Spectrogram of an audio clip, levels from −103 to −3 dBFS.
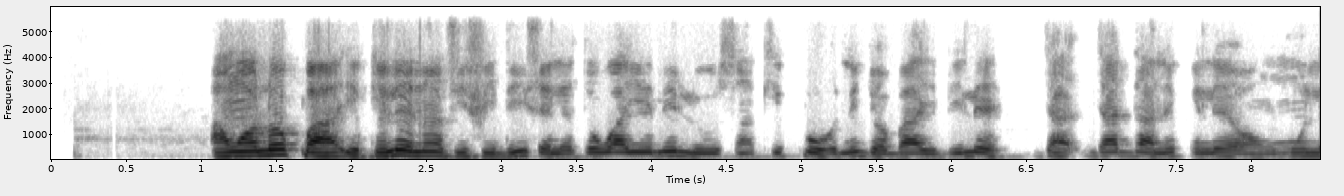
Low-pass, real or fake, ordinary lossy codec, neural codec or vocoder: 5.4 kHz; real; none; none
